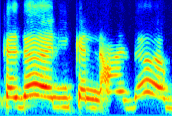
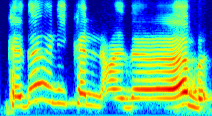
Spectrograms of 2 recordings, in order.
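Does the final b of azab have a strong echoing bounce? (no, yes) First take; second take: no; yes. First: The final b flows on without a bounce. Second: The final b ends with a strong bounce. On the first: The reciter continues without stopping. "Yang tu tak ada falfalah" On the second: The reciter stops at this point. "kalau kita nak berhenti, kita ambil lantunan yang besar"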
